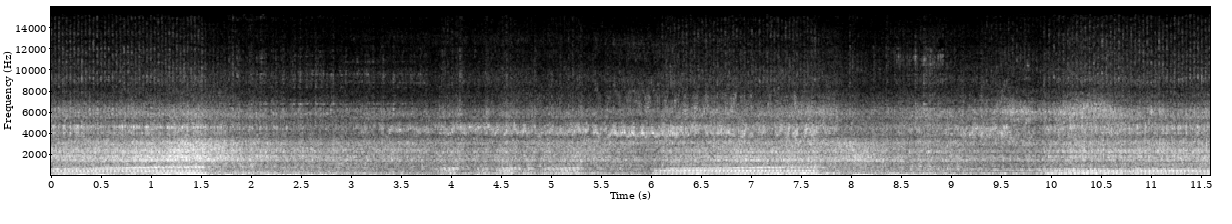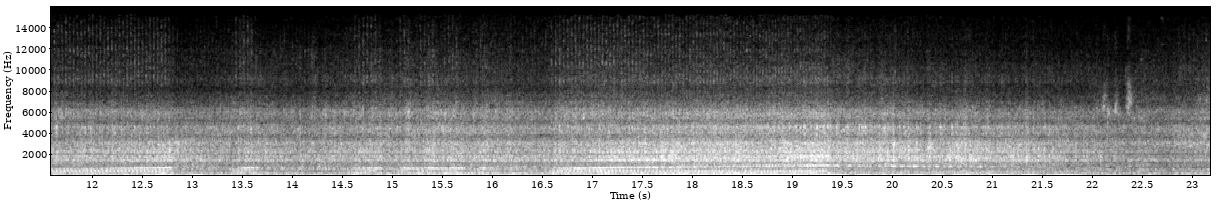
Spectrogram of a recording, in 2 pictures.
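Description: A go-kart engine buzzes up close, rising and falling in pitch as it speeds up and slows for corners.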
